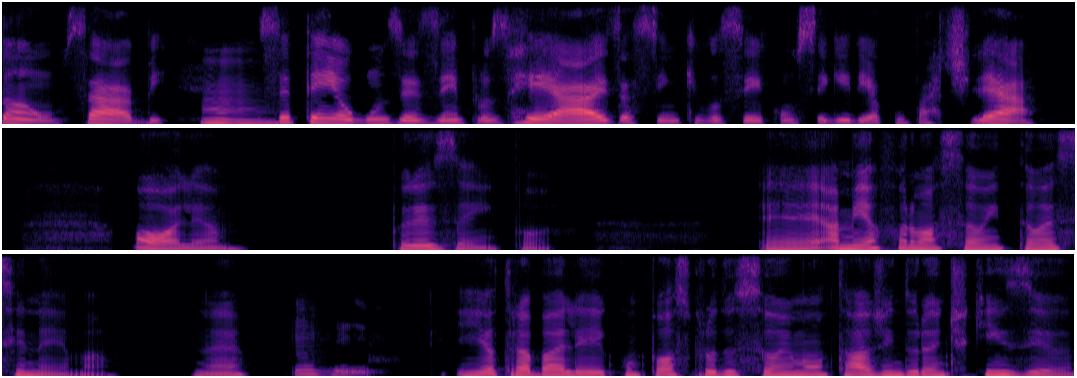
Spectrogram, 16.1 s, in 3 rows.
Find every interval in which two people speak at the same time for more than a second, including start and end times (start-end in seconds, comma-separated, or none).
none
